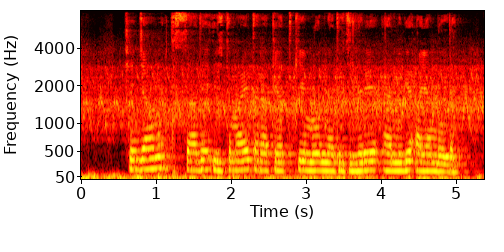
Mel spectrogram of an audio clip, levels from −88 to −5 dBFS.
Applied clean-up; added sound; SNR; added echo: none; Alarm; 6 dB; reverberation time 0.7 s.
